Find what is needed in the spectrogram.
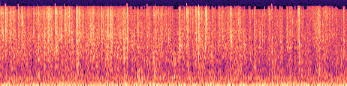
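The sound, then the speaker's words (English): Heavy rain drums steadily on a car's roof at night, a dense, continuous patter with a deep, muffled rumble underneath and no pauses over the whole stretch, heard from inside the car. “We're sitting in the car listening to the rain and we are not feeling it.”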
